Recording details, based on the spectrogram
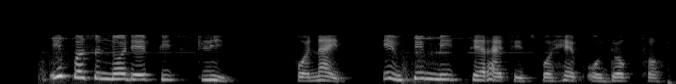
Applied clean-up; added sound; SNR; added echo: neural separator model SepFormer DNS4.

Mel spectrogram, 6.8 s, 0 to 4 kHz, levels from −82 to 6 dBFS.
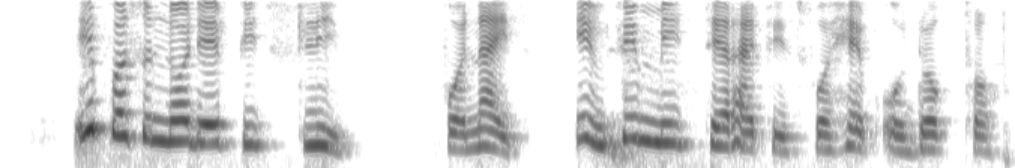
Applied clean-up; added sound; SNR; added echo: neural mask model Resemble Enhance denoiser.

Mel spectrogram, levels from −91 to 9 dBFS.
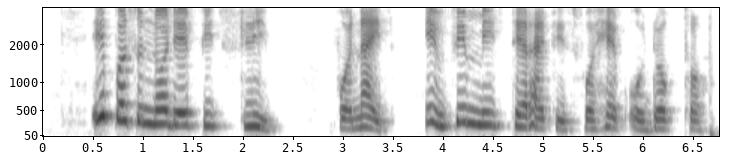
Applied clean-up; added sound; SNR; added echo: none; none; none; none.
